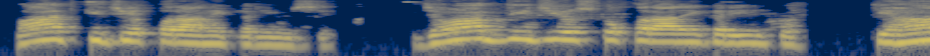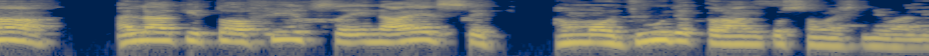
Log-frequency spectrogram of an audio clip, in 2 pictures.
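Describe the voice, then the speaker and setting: Man teaching an online grammar class. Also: high-pitched. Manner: explains patiently, often checks in with the students. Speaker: Quranic Arabic teacher. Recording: dull lo-fi online class audio.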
